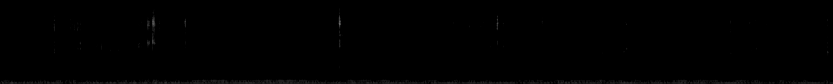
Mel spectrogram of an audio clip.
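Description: A utility knife blade scrapes and shaves flakes and curls off the face of a small, solid, pale-yellow dry soap bar held in the palm. The sound is a quiet, bright, crisp scratching with a few sharp, short clicks. A steady low hum runs underneath.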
